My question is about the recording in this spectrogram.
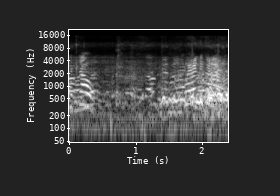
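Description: Indistinct chatter of voices with no clear words: a short burst near the start, a brief lull, then voices building again toward the end.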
